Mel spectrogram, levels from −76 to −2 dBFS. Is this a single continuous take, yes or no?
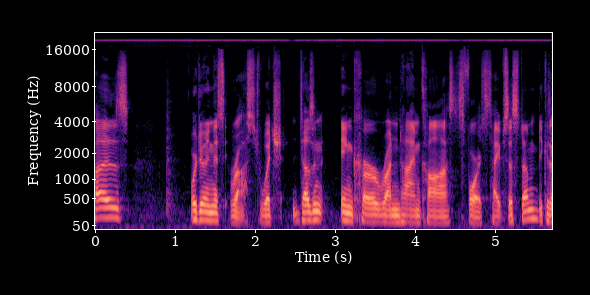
no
